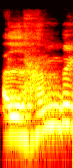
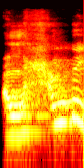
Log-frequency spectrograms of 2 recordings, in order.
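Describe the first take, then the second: First: The h is a soft sound from deep throat. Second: The h is a harsh sound from mid-throat. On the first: A different word with a changed meaning. The speaker calls it wrong. "என்று ஓதுவது" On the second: All praise. The speaker calls it right. "அல்ஹம்து என்பதை"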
